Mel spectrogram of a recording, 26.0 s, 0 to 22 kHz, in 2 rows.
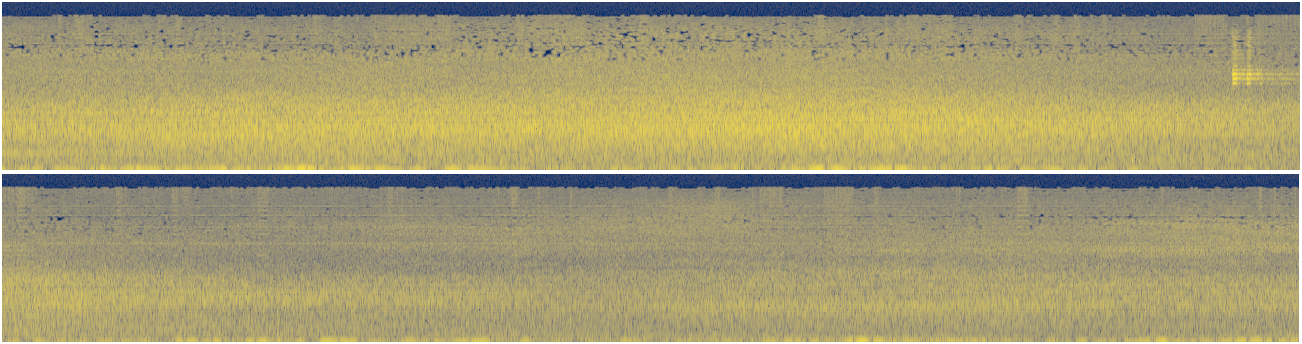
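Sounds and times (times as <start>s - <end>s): passing cars: 0.0s - 25.9s
brief high tone: 12.3s - 13.1s.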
